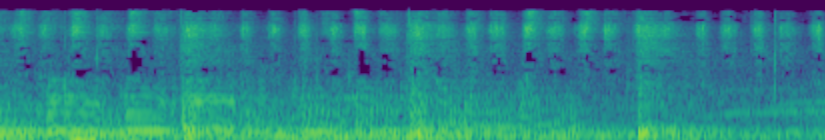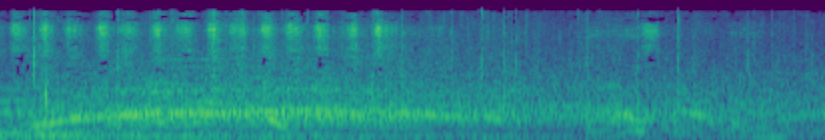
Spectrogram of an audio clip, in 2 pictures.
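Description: Live rock band playing a driving bass-and-drum riff, stopping on a final hit about three seconds in. An arena crowd then cheers and whoops, fading away.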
